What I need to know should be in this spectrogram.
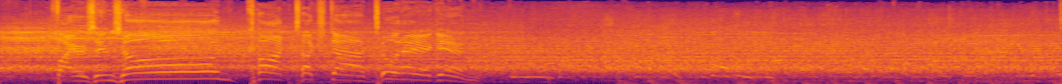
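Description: A large crowd cheers and roars loudly in a stadium.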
